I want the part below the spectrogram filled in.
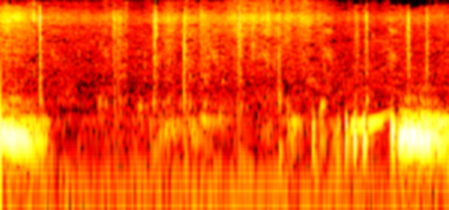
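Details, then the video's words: Male pigeon: a low coo fades at the start, then a quiet gap with faint clicks, and a rising flurry of short notes leads into another throaty coo. "Pigeon Sound Effect"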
